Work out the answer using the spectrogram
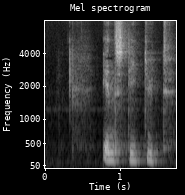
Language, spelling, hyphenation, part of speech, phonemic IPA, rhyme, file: Dutch, instituut, in‧sti‧tuut, noun, /ˌɪn.stiˈtyt/, -yt, Nl-instituut.ogg
- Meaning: 1. institute (establishment serving a particular purpose) 2. rule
